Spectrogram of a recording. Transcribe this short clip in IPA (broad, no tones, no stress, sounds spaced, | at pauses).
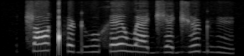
ʈ͡ʂ ɑ ǃʰ œ ɖʱ u x ɛ w æ d͡ʒ ɛ d͡ʒ ø ɖʱ y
